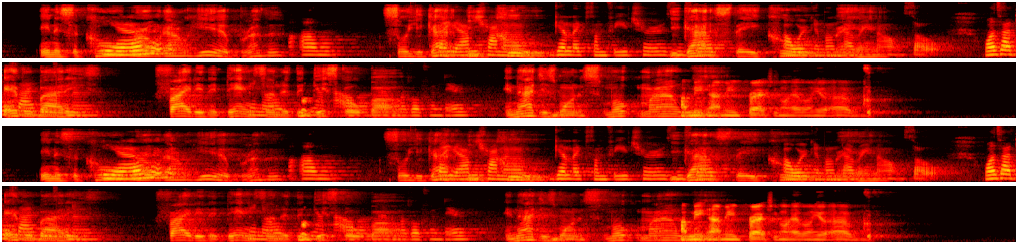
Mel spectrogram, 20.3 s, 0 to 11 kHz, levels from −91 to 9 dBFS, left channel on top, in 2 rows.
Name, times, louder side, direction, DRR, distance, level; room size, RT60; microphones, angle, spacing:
voice 1, 0.4-2.8 3.8-5.5 6.7-8.9 10.2-11.1 11.7-14.2 15.2-17.3 18.8-18.9, left 3 dB, 55° left, 10 dB, 1.2 m, -35 dB
voice 2, 1.0-1.7 2.9-3.4 4.4-7.1 7.8-11.1 12.6-14.8, equal, 5° left, 8 dB, 0.8 m, -34 dB
voice 3, 16.7-18.8, right 3 dB, 30° right, 11 dB, 0.8 m, -33 dB
25.5 x 22.5 x 4.9 m, 1.0 s
head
